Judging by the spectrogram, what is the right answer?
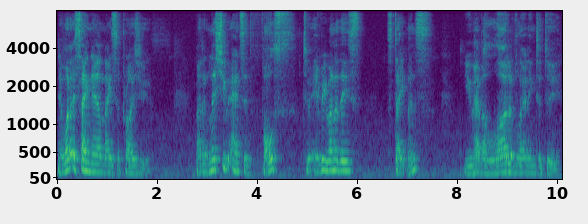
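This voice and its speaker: A man's voice: medium pitch, measured pace. An older man giving a motivational lesson straight to the listener like a wise old mentor, plain-spoken and didactic, repeating key phrases for emphasis. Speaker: money coach, presenter. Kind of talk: motivational instructional monologue to the viewer. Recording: echoey room, faint background noise.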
